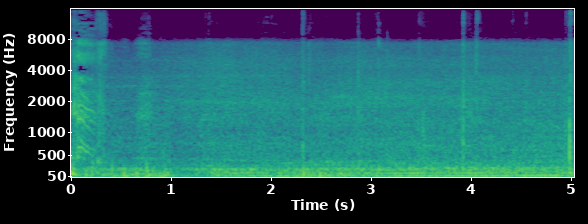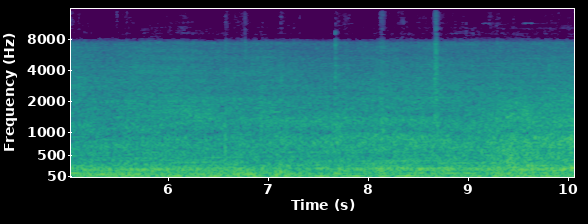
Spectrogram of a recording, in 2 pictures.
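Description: Steady road traffic noise from a nearby street, a low even rumble of passing and idling cars, with a few faint clicks.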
